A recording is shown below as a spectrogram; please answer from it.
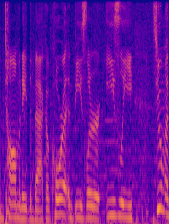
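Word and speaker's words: Besler: Now, that is how you pronounce it. Matt Beasler. I've heard a few people use him in their squads and pronounce it Beasler. It's actually Beasler.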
